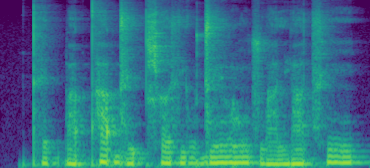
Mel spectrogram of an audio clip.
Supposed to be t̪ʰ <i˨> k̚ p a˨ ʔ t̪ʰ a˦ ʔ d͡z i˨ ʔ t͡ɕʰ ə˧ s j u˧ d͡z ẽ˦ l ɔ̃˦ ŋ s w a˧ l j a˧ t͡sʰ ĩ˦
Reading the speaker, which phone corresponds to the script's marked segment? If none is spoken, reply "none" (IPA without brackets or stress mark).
e˨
